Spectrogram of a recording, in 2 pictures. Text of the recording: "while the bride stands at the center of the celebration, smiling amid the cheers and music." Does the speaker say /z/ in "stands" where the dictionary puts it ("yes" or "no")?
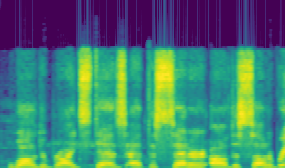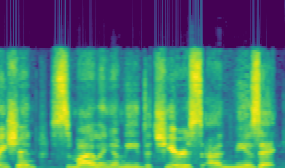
yes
